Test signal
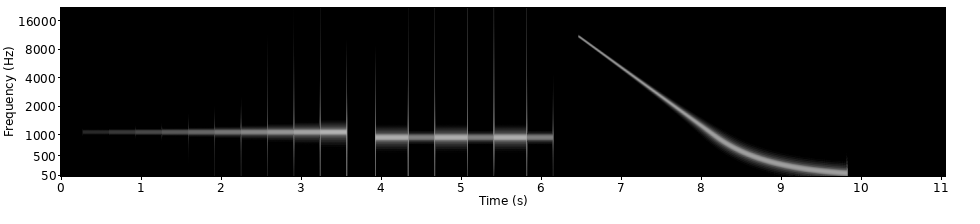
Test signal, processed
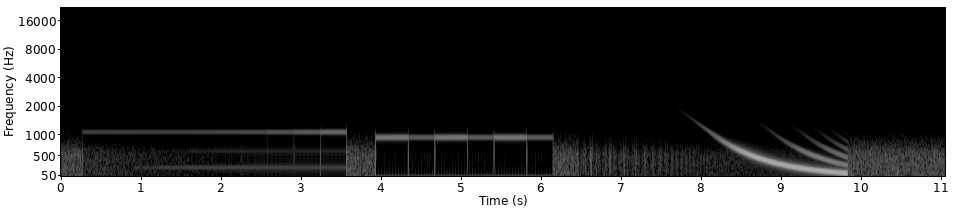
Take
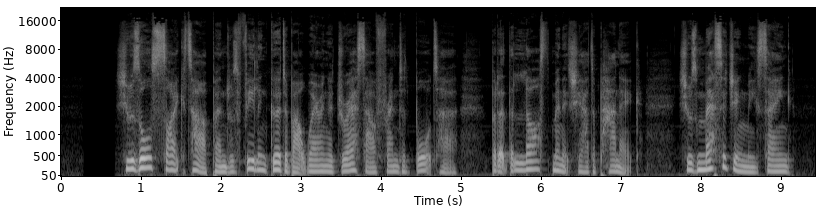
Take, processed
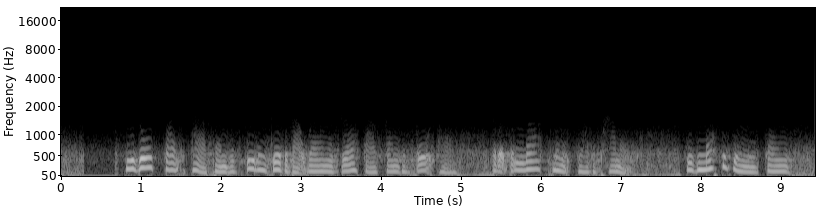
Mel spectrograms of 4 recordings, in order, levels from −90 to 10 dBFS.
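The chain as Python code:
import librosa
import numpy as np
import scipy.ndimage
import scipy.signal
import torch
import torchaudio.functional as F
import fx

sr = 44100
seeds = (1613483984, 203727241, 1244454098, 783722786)

y = x + 0.5 * 10.0 ** (-29.0 / 20.0) * np.sign(x)
y = scipy.signal.sosfilt(scipy.signal.butter(6, 580.0, 'lowpass', fs=sr, output='sos'), y)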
